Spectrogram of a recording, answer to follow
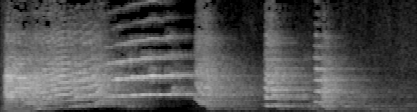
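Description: Elk bugle blown on a call: a low note that rises steeply into a high, held whistle and breaks off after about two seconds, followed by two shorter notes.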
